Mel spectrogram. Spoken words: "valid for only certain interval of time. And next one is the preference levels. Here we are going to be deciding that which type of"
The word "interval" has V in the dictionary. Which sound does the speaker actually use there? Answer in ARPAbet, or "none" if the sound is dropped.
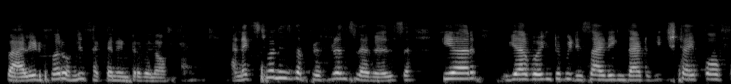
V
